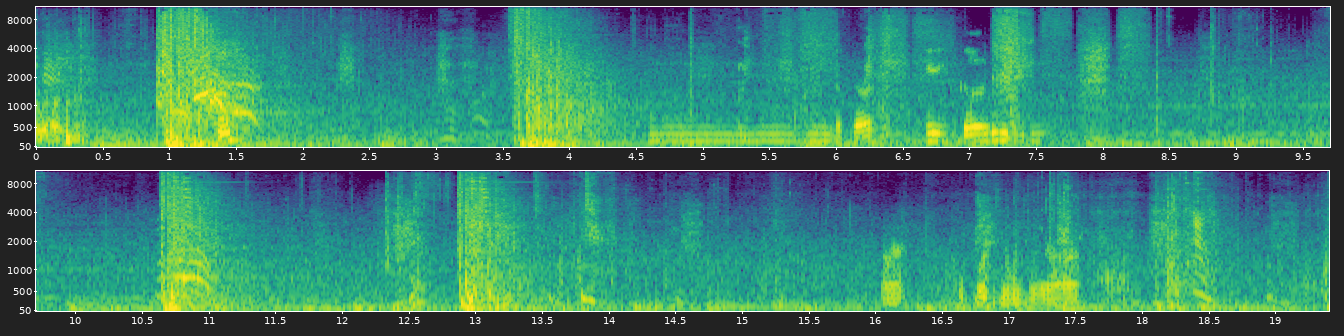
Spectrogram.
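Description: Gunshots bang loudly with a short echo.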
